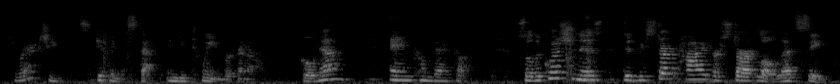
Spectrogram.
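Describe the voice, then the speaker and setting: Woman music teacher of middle pitch, patient and encouraging, recorded in a roomy space. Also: a little hiss or hum. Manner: encouraging, explains step by step, sings short demonstrations. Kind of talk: recorded music lesson for children. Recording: echoey room.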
